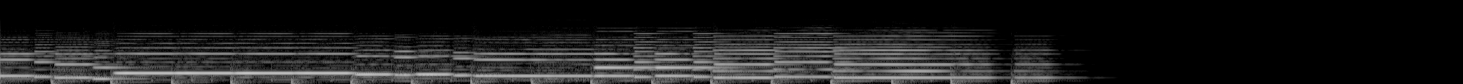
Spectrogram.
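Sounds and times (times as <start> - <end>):
clarinet: 0.0 - 11.0.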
